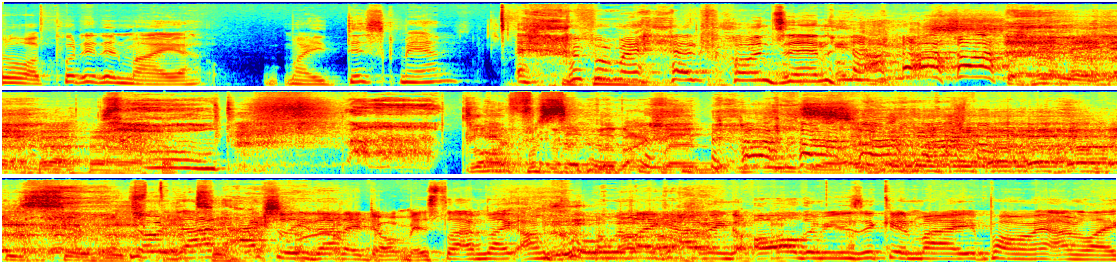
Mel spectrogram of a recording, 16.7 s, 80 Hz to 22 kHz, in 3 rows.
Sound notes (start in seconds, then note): 5.5 laughing; 10.0 laughing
